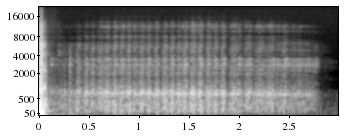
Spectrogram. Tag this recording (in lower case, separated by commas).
fire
